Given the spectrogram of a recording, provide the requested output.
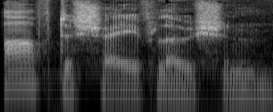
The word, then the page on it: aftershave: British English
